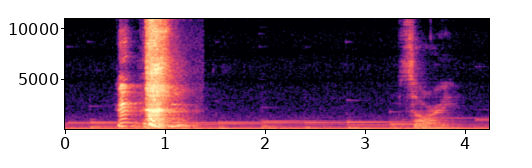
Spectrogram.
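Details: Two sudden explosive sneezes from a cat owner during filming, the second louder, with soft music and a steady hum.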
